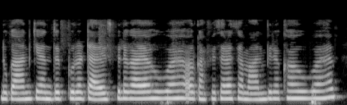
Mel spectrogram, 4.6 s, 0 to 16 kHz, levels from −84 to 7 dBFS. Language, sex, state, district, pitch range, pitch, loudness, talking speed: Hindi, female, Jharkhand, Deoghar, 225-245 Hz, 230 Hz, -13 LUFS, 220 wpm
